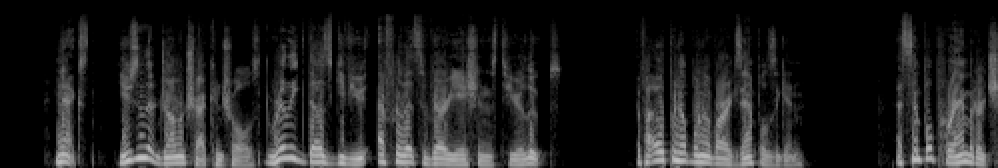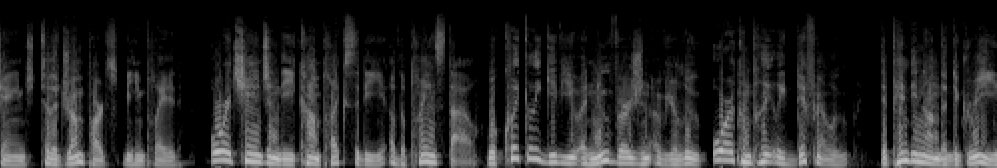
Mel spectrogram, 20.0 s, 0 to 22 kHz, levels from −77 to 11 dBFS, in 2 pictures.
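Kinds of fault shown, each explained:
Hard clipping: the signal is driven roughly 7 dB past what a stage can hold, so peaks are sliced flat. A few percent of samples are cut, giving crackly harshness on louder moments rather than the constant smooth fuzz of soft saturation.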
